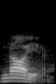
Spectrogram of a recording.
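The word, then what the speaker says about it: Neuer: Manuel noer noer because after I made the videos in Spanish some people left me comments and now I know that it's pronounced noer okay so how Manuel noers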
